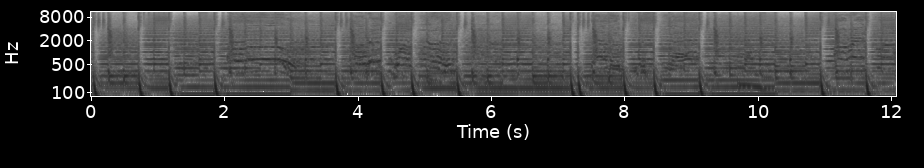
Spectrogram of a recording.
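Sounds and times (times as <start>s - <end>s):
electronic music with heavy bass: 0.0s - 12.0s
gliding synth line: 9.2s - 11.2s.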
